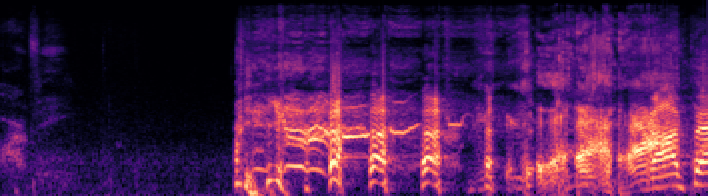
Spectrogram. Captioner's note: laughter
